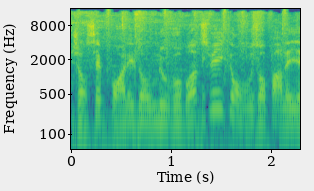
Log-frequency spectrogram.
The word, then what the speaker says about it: Nouveau-Brunswick: C'est bien comme ça qu'on prononce, hein, Nouveau-Brunswick.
